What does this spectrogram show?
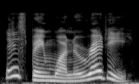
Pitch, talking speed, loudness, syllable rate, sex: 225 Hz, 170 wpm, -15 LUFS, 6.5 syllables/s, female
